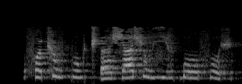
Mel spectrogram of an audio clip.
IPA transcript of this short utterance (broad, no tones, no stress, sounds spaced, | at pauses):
f ʌ ʈ͡ʂ o v p o w t͡ʃʼ ɜ ʃ a ʃ ʊ v zʲ ɛ v ɓ o f o ʃ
